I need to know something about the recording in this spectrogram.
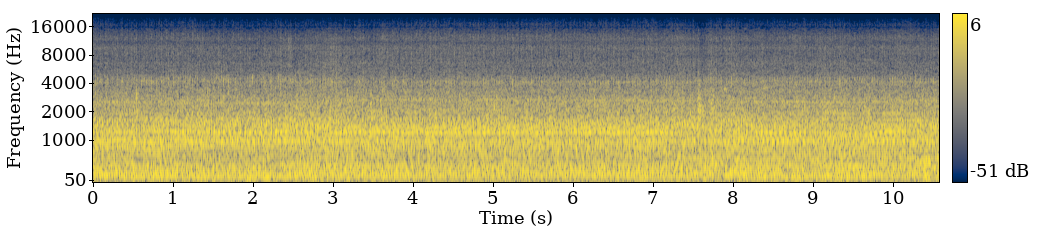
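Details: Lima 34 shovel, just fired up after a round of repairs, before greasing and digging: steady, even low diesel rumble with a smooth unbroken beat and no knocks or misses; normal, healthy idle.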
